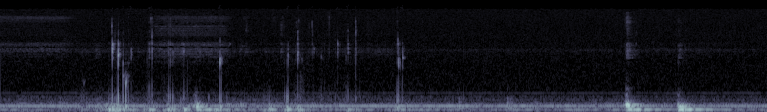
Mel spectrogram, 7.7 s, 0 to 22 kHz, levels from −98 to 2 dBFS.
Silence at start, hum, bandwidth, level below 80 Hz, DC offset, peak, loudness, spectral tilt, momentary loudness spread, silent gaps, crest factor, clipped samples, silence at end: 0 s; none; 15.5 kHz; -56 dBFS; under 0.1%; -16 dBFS; -41 LUFS; -7.5 dB/octave; 16 LU; none; 24 dB; under 0.1%; 0 s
